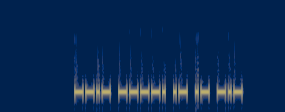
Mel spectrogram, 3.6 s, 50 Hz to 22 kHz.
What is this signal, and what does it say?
Morse code, heard as a keyed tone, about 36 wpm, 690 Hz. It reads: Q9AAK
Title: Code Groups - 5 Letter:Numbers - 35wpm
